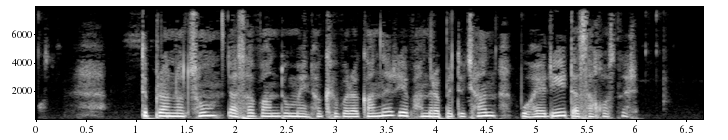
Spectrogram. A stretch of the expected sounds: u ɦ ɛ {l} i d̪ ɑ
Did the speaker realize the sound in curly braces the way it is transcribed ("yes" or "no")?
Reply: no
